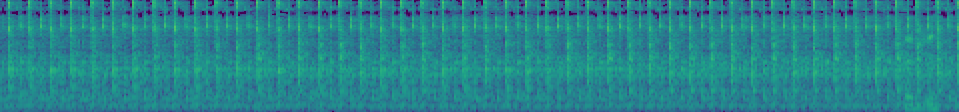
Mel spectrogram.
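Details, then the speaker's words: SunnyTech Silver Stirling hot-air engine running with no cushioning feet yet: quick regular ticking rattle about three per second in step with the flywheel as it bounces on the table, changing when hand-steadied; vibration rattle against mounting surface. "can hear that it's bouncing on the table a little if i put my hand on it it's not too bad actually on this table yeah you can hear a difference there"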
